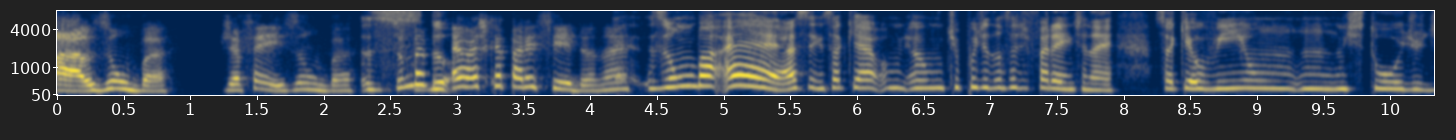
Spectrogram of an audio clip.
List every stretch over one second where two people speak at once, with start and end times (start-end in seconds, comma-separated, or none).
none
